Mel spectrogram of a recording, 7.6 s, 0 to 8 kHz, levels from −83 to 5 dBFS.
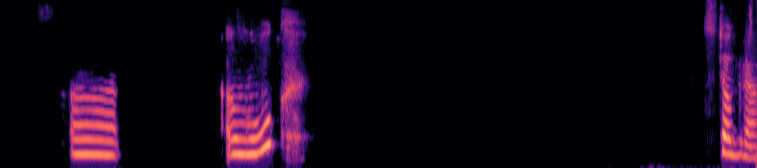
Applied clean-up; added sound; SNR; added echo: neural mask model Resemble Enhance denoiser.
